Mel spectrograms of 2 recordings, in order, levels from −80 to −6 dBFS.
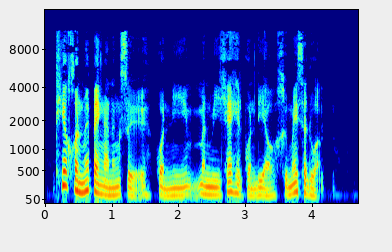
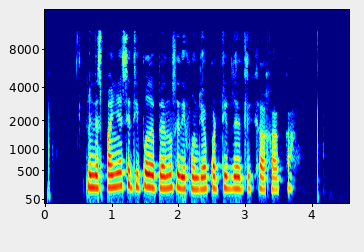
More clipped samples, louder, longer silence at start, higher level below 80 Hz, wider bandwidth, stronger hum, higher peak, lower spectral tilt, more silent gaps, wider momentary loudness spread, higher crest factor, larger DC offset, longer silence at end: neither; second, -26 LUFS vs -19 LUFS; second, 0.15 s vs 0.65 s; first, -48 dBFS vs -64 dBFS; about the same, 11.5 kHz vs 11.5 kHz; neither; about the same, -2 dBFS vs 0 dBFS; about the same, -5.5 dB/octave vs -6 dB/octave; neither; about the same, 8 LU vs 10 LU; about the same, 24 dB vs 20 dB; neither; second, 0.6 s vs 0.85 s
